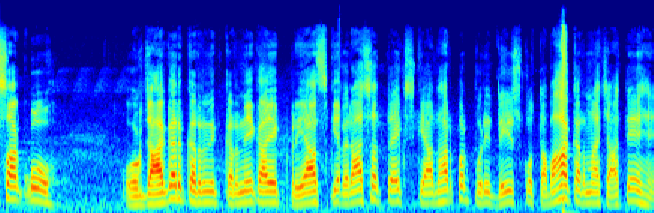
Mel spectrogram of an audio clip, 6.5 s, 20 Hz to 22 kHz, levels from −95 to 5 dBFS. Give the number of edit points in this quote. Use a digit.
1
